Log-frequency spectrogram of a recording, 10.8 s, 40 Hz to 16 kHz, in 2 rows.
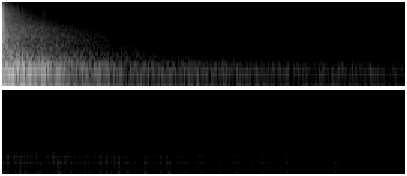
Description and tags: Frequency Impact 03
Synthesized using Adobe Audition
frequency, synthesis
